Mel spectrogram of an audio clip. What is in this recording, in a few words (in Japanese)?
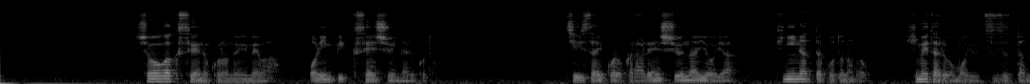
ナレーション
